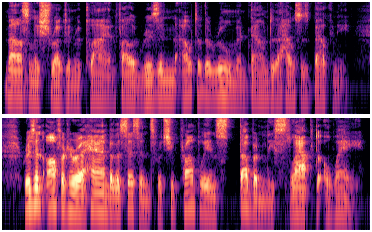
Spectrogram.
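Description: A man's voice: fairly low pitch, normal speed, warm tone. A man narrating a fantasy audiobook dramatically, with theatrical emphasis.

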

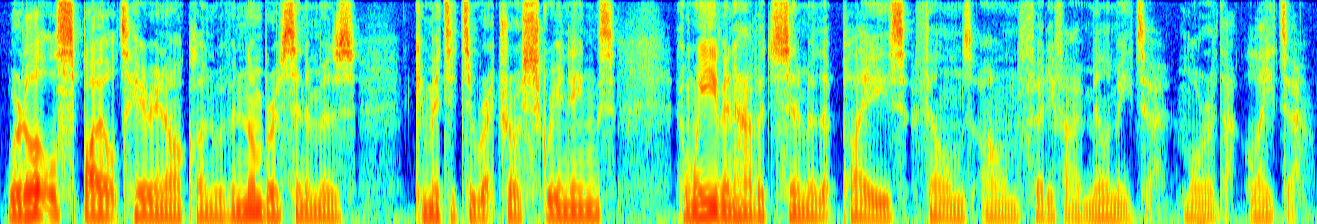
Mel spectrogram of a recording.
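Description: A man's voice: lowish voice, fairly even intonation, brisk, hardly any pauses, no echo, clean studio sound. A man from England with a Manchester accent, hosting a movie podcast and chatting enthusiastically with a guest. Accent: Mancunian English. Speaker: podcast host. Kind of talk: scripted intro then casual interview.

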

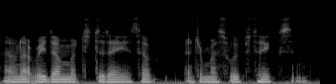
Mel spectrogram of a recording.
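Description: Man, stuffy congested nose, gravelly voice, monotone delivery, halting with lots of ums, solo podcast host. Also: mid-range voice. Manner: halting, many fillers and restarts. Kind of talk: casual solo diary podcast.

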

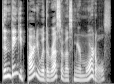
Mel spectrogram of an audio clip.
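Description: A woman's voice: mid-range voice, sing-song, fast, fairly bright tone. A woman voicing a flustered, playful teenage schoolboy with hesitant bravado, in an audio drama story reading. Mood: nervous teasing.

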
